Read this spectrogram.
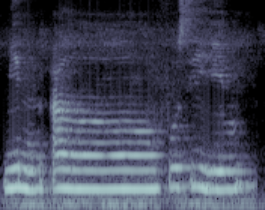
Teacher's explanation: Jadi bacanya samar-samar dengan dengung. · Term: ikhfa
